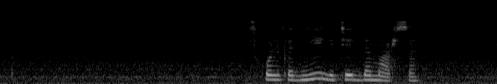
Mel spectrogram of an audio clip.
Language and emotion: Russian, neutral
